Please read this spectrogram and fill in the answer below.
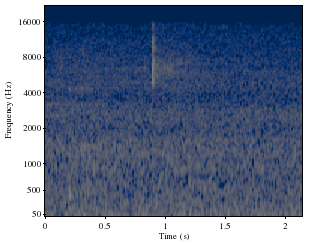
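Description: Near silence: room tone with a single faint click about a second in.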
